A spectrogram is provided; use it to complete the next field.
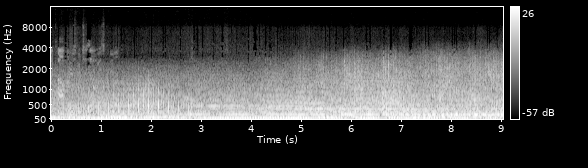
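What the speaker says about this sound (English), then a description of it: "the U.S. Army is out here doing a little training today with their Apache Longbow helicopters" Heavy rotor thumping and a deep engine roar fill the air continuously, loud and close, as a U.S. Army Apache Longbow military helicopter passes on a training flight with a strong low rumble.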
